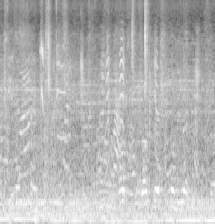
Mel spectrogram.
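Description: Indistinct voices of people talking, over a steady low hum.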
